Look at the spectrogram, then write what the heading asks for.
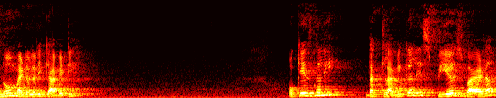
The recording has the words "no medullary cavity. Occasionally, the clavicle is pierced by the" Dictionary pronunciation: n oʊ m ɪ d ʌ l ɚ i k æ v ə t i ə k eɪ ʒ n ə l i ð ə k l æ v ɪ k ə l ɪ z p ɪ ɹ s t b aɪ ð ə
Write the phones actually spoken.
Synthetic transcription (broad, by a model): n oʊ m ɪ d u l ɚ i k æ b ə t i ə k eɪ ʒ n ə l i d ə k l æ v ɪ k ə l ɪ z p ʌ ɹ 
